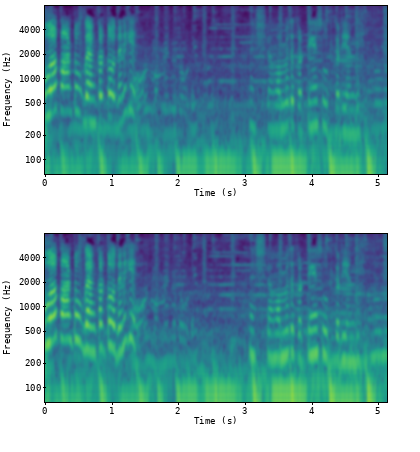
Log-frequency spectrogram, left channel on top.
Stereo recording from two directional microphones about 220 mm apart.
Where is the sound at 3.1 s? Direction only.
20° right (ahead or behind).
